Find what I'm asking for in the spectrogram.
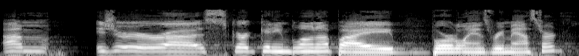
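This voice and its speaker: An American woman with a slightly high voice hosts a casual live panel. She chats and jokes with the audience. The sound carries the long echo of a hall. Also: steady tone, measured pace, clean tone. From North Dakota, USA. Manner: chatty, joking, addresses the audience. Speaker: panel host. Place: large convention panel room with live audience.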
